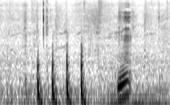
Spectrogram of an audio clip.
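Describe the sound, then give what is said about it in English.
A police officer raps on a car window, four sharp, evenly spaced, fairly loud raps, followed by a brief voiced sound over a low background rumble. “His officer continues to rap, tap, tap on that window.”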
